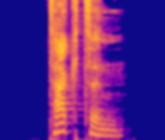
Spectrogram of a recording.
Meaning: to clock
- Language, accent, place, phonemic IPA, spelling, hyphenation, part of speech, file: German, Germany, Berlin, /ˈtaktn̩/, takten, tak‧ten, verb, De-takten.ogg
